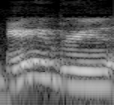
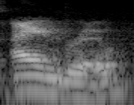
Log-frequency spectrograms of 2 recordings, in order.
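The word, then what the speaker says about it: Irn-Bru: Earn Brew apparently is pronounced Iron Brew, which is, I think, Celtic? – It's spelled IRN. Orange line, BRU, orange line.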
